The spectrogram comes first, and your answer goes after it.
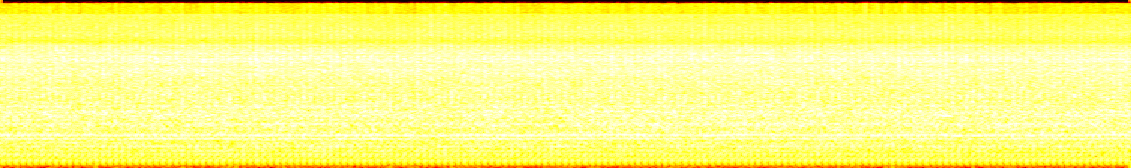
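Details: Sabre riding mower after repair (drive belt and blades replaced, a large oil pool cleaned up) gives a steady single-cylinder putter at constant speed with no knocks, misses or surges. Caked-on oil is burning off through the exhaust. It runs normally.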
